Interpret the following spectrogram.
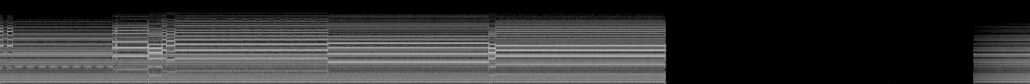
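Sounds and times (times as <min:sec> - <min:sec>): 
electronic bagpipes: 0:00.0 - 0:06.7, 0:09.8 - 0:10.2.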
